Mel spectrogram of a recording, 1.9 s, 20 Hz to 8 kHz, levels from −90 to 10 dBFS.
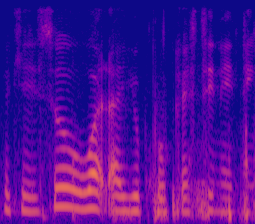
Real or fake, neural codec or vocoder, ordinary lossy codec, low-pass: real; none; Opus, 24 kbps; 7.2 kHz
